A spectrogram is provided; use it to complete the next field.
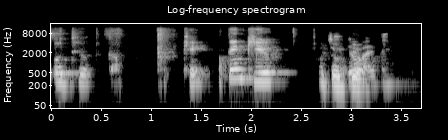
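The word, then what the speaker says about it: उद्योतकम्: Is it Udyotikam or Mudyotikam? Okay, it's Udyotikam.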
